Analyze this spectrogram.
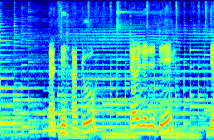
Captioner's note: Golu talking gibberish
